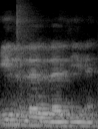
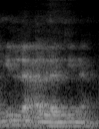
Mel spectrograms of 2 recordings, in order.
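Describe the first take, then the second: First: The two words run together without a break. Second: The second word starts with a separate vowel. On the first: The speaker calls it right. "jadi illalladzina" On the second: The speaker calls it wrong. "Jadi bukan illa alladzina"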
